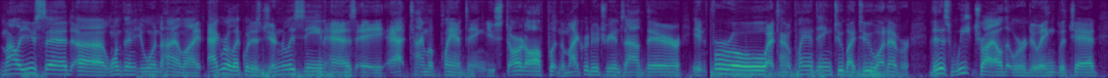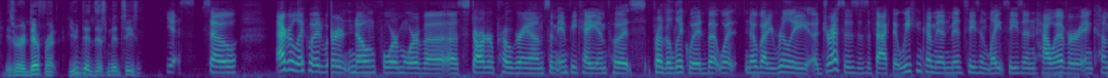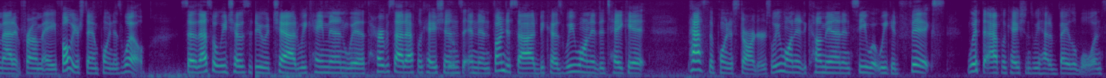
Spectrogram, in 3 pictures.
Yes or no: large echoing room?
no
